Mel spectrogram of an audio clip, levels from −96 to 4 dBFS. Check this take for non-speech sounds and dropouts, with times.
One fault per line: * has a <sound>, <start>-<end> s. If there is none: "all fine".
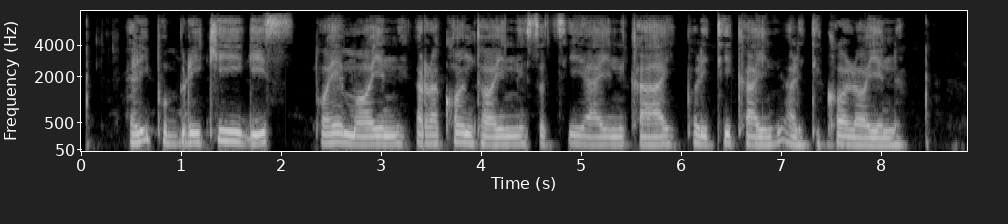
all fine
